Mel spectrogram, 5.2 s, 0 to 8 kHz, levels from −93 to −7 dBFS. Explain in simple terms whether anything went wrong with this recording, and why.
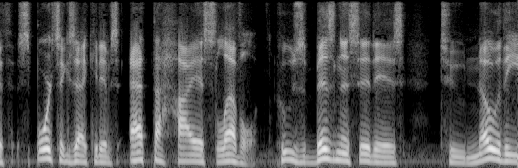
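Nothing went wrong here: the speech simply came through an ordinary call connection that leaves out everything above 8 kHz, which is just how that kind of link normally works.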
